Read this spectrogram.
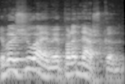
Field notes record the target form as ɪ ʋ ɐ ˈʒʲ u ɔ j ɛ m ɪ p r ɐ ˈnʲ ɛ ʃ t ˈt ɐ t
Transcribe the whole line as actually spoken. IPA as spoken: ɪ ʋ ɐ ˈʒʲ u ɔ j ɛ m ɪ p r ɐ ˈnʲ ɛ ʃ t ˈk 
